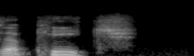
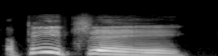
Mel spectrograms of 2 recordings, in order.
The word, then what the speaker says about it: Appice: And he says a peach. That's the Italian way. A peach. A peachy.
